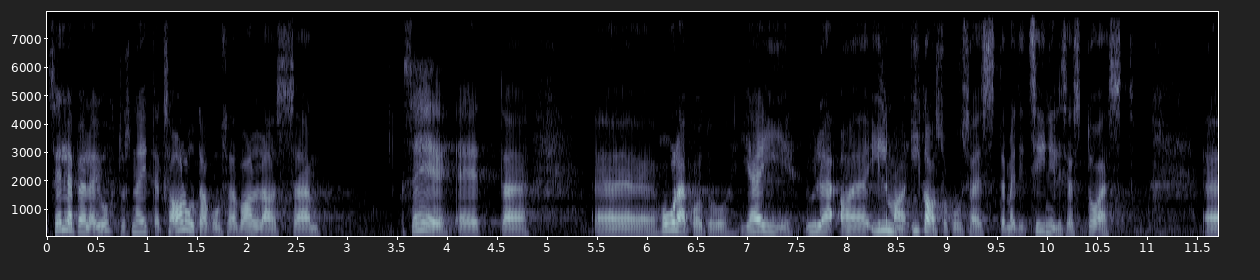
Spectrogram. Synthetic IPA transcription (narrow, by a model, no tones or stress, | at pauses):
se̞lːe̞peɑle̞juht̪usnæjt̪ːˑe̞ksɑlut̪ɑɡ̥use̞vɑlːɑs | se̞ːet̪ːˑ | ɦo̞ːle̞ko̞d̪̥ujæjylilmɑʔiɡ̥ɑsuɡ̥use̞st̪me̞d̪̥it̪siːnilise̞st̪ːo̞e̞st̪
